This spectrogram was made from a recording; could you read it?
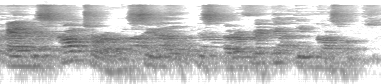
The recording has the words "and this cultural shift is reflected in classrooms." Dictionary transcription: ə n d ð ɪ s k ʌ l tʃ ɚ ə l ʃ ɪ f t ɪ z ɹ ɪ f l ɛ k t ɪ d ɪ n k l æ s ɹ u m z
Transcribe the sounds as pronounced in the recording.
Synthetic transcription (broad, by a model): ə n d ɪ s k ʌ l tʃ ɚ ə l s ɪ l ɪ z ɹ ɪ f l ɛ k t ɪ d ɪ n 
